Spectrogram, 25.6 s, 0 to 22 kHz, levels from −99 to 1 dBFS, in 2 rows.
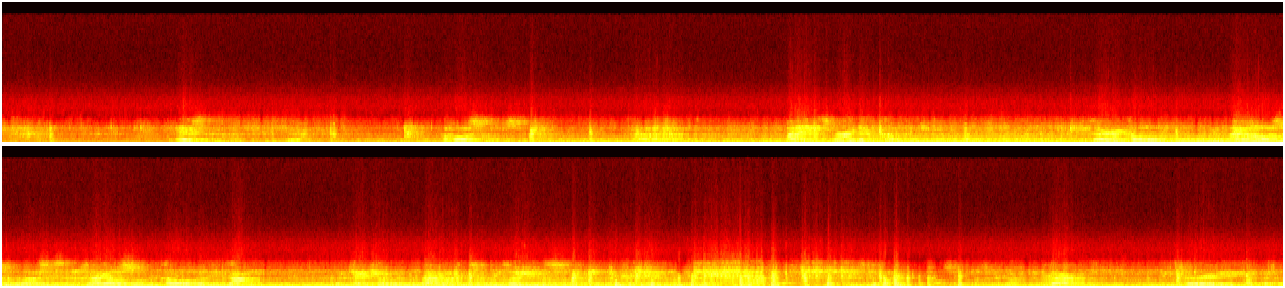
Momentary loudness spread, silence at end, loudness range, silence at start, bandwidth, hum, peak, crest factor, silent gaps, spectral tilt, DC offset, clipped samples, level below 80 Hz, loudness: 12 LU; 0 s; 7 LU; 0 s; 9.2 kHz; none; -2 dBFS; 18 dB; none; -6.5 dB/octave; under 0.1%; under 0.1%; -64 dBFS; -19 LUFS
